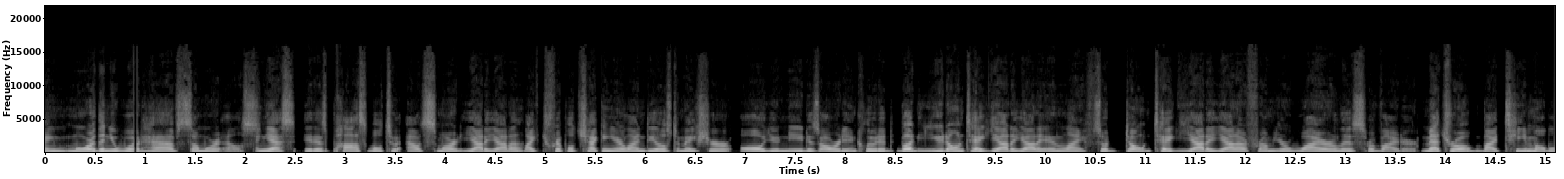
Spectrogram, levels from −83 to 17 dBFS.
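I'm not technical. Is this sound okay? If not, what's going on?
No. There's a gap at a join of encoded pieces at 0.89 s, after "more than you." The speech was saved in separate chunks, and leftover padding where they meet leaves a 34-millisecond hole before "have somewhere else."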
